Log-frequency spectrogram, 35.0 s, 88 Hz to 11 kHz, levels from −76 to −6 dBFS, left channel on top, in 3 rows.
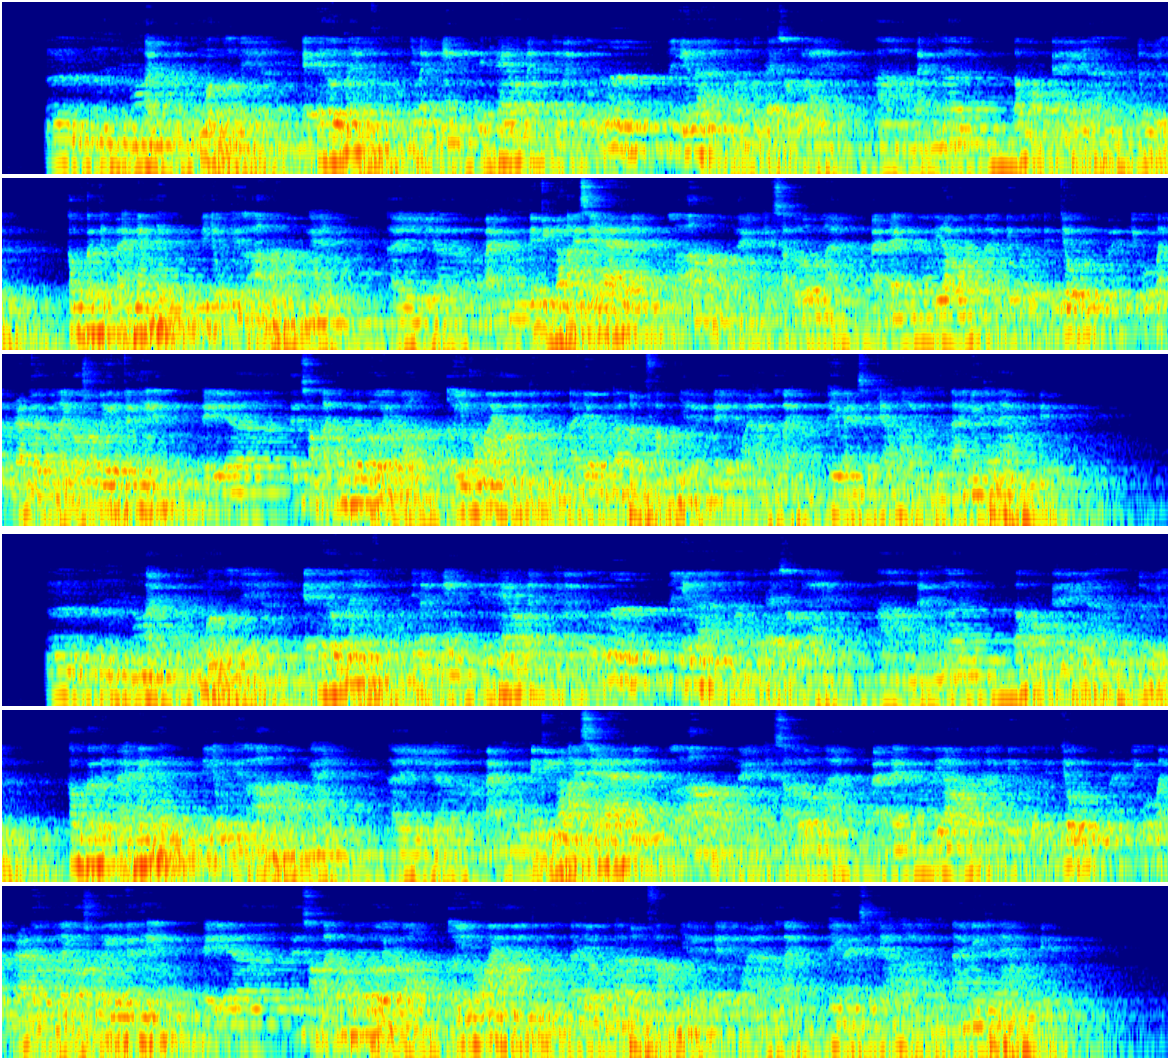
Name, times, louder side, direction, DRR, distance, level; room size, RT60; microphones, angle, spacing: voice 1, 0.4-2.7 3.0-6.4 6.6-8.4 8.7-9.8 10.1-11.7 12.3-13.4 13.6-15.0 15.5-20.1 20.3-25.0 25.3-27.5 27.8-31.3 31.6-33.7, left 1 dB, 65° left, -9 dB, 0.7 m, -28 dB
2.3 x 2.1 x 2.5 m, 2.5 s
head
